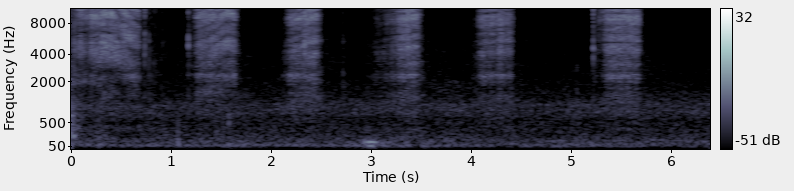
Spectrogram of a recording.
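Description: Aerosol spray-paint can hissing in about six short bursts, roughly one a second, as paint is sprayed onto paper.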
